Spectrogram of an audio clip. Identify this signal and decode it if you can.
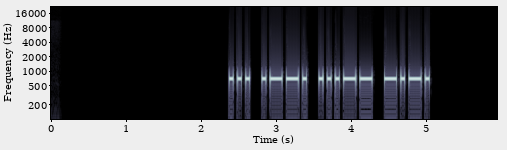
Morse code, heard as a keyed tone, about 22 wpm, 700 Hz. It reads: SP3C
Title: DXCC-100 Call Signs - 4 Characters - 22wpm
